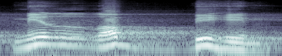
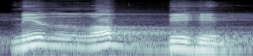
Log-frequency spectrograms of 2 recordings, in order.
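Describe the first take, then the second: First: The n merges into a doubled r. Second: The same.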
